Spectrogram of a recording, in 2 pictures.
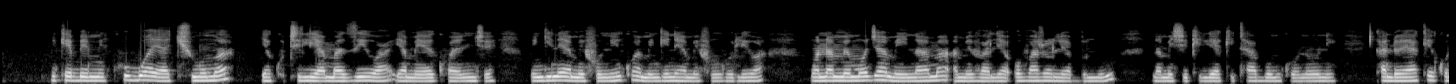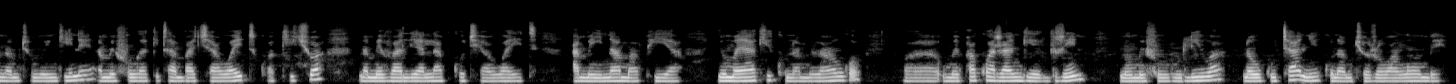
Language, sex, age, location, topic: Swahili, female, 18-24, Kisumu, agriculture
